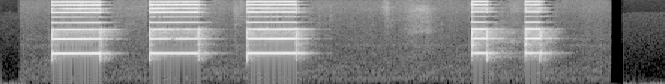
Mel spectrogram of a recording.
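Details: Treadmill console buzzer at full volume: five sharp, high-pitched beeps, each about half a second, unevenly spaced in a quiet room; normal beeping after a volume control was added.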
